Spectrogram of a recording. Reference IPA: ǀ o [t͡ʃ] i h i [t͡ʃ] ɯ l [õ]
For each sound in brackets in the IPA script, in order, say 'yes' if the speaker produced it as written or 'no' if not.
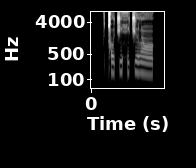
yes, yes, no

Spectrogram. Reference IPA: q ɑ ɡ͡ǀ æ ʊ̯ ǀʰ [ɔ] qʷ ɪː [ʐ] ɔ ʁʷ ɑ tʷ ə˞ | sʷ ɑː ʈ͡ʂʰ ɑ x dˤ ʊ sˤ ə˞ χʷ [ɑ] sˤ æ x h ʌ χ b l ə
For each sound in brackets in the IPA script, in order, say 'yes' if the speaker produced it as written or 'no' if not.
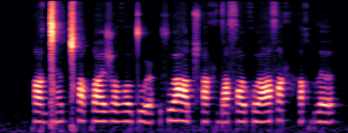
yes, yes, no

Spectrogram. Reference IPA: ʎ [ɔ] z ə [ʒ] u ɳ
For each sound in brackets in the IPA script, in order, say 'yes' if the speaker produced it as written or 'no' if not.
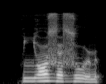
yes, no

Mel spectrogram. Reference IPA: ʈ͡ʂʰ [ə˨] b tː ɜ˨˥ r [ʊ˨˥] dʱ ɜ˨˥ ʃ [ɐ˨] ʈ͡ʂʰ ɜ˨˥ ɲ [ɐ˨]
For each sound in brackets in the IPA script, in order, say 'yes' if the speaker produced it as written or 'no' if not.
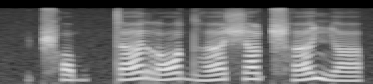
no, no, no, yes

